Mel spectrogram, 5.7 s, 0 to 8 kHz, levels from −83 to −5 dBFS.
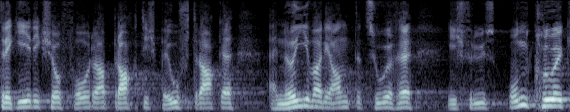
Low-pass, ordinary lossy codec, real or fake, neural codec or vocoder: none; none; real; none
